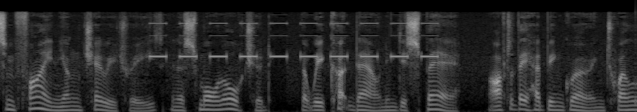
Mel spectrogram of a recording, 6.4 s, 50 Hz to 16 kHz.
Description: Beep code, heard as a piezo beeper, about 2400 Hz, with speech in English. 10 short. In AMI BIOS tables: CMOS shutdown register error.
